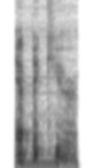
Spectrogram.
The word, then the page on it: epicure: American English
